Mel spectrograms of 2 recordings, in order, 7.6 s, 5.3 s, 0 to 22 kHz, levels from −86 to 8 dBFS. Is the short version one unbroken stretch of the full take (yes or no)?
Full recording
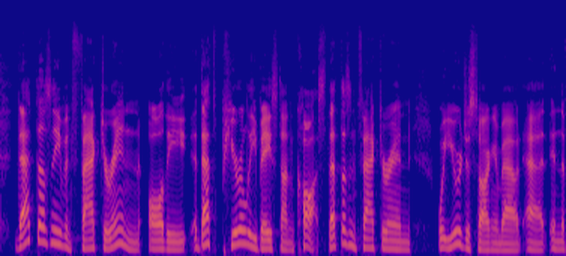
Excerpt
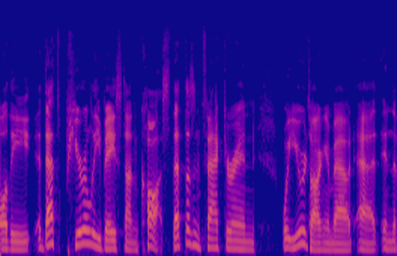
no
